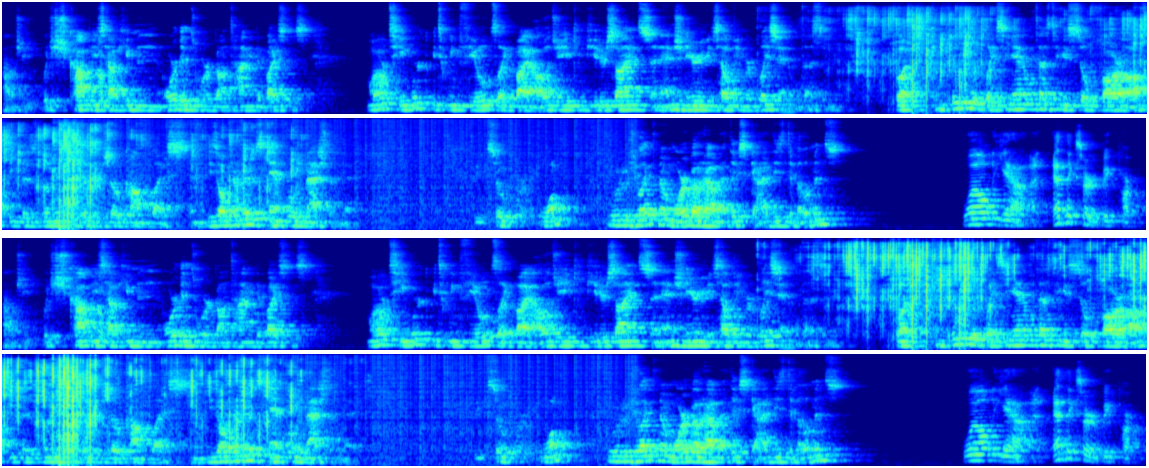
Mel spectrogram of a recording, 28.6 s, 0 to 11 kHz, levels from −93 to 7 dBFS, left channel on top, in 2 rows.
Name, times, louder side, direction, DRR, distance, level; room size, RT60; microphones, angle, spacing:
voice 1, 0.0-4.0 4.6-10.8 11.2-11.3 11.6-18.7 19.9-20.6 21.0-21.3 21.6-24.7, left 1 dB, 70° left, -2 dB, 3.4 m, -44 dB
sound 1, 9.4-9.7 10.0-18.2 18.9-19.0, right 12 dB, 70° right, 0.5 m, -35 dB
sound 2, 14.9-22.3, right 2 dB, ahead, 2.0 m, -53 dB
voice 2, 20.7-21.0 26.3-28.4, left 1 dB, 40° left, 1 dB, 1.7 m, -48 dB
11.0 x 4.3 x 7.1 m, 1.1 s
head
